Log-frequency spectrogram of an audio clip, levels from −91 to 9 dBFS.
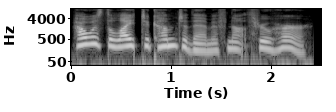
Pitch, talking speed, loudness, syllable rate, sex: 215 Hz, 285 wpm, -20 LUFS, 5.2 syllables/s, female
